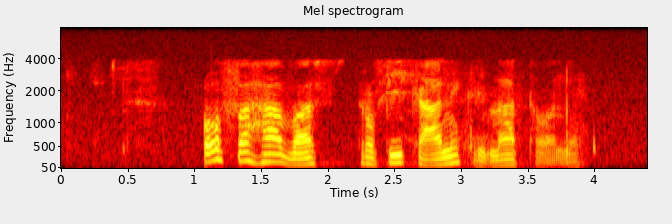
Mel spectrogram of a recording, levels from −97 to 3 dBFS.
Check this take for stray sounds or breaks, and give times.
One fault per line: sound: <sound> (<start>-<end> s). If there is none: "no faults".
no faults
